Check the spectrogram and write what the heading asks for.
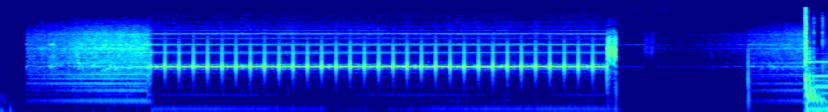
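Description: A loud electronic beeping pulses rapidly and evenly for several seconds over a steady tone, then cuts off abruptly, leaving near quiet before a short burst of noise at the end.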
